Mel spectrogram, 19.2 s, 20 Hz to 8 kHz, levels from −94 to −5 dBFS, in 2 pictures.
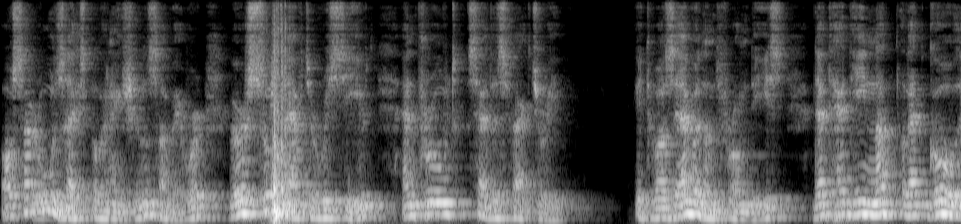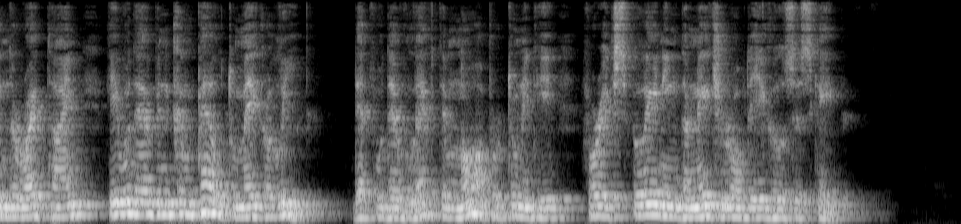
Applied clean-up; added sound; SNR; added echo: none; Thump, thud; 1 dB; reverberation time 0.6 s.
